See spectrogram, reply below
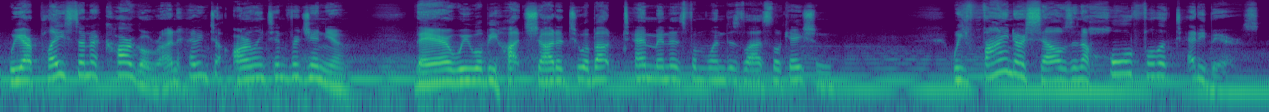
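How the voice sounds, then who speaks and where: A man playing a gruff, soft-hearted dwarf who works as Santa's helper, narrating his own story in an audio play in a wry, hard-boiled way. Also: high voice, animated, moderate pace. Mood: steady, resolved. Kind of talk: first-person audio play narration and dialogue. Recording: music under the voice. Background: music.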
